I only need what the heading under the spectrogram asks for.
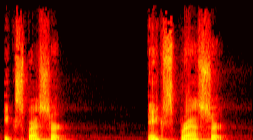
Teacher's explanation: TH 音还经常会被击穿，所以呢 TH 不发音就直接可以发成 Expressor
